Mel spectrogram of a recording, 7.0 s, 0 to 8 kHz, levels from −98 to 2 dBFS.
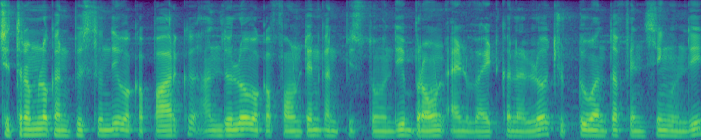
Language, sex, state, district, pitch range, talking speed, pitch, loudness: Telugu, male, Andhra Pradesh, Visakhapatnam, 100-115 Hz, 145 wpm, 110 Hz, -20 LUFS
